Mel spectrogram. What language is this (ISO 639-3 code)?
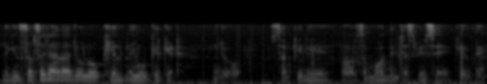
urd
